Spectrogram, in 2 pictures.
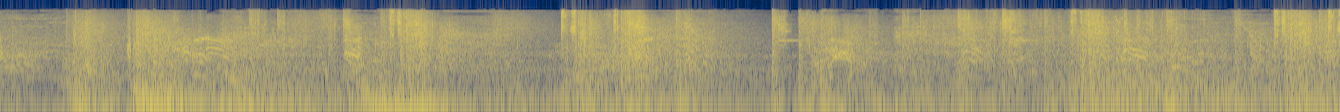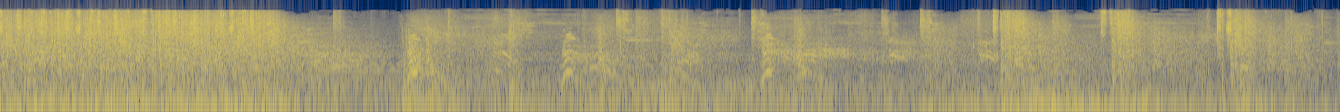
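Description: Weapons clash and strike again and again.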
